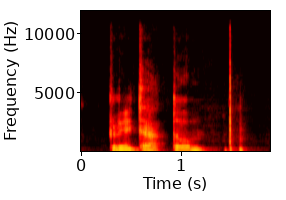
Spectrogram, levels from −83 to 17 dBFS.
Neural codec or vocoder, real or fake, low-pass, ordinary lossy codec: codec, 44.1 kHz, 2.6 kbps, SNAC; fake; 10.8 kHz; Opus, 64 kbps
